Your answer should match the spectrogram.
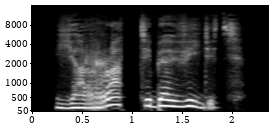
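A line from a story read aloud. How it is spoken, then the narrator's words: Whisper. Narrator (Russian): прошептал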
